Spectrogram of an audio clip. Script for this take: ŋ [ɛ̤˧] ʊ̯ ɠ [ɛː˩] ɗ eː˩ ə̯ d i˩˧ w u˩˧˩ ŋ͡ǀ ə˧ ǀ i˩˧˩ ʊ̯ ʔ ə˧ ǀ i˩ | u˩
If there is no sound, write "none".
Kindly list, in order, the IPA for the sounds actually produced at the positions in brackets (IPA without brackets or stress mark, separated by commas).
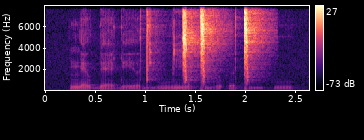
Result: ɛ˧, ɛː˩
